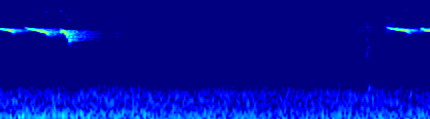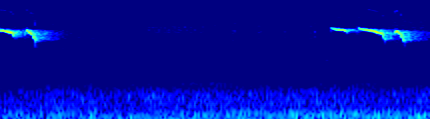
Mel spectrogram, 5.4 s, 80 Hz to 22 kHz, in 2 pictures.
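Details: Blue tit calling in a garden in Weener, East Frisia, Germany, March 2024: three repeated bursts of high, thin, slurred notes falling in pitch, spaced around two and a half seconds apart, against quiet low background noise.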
